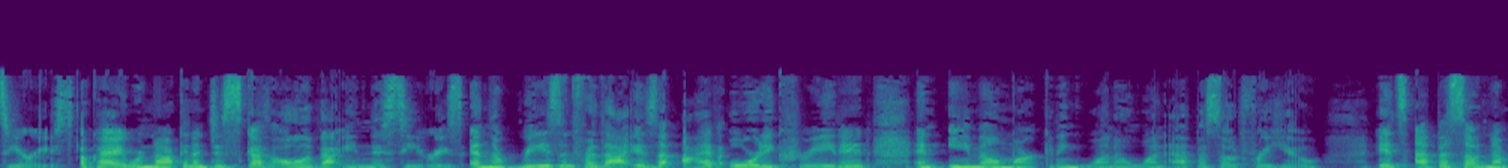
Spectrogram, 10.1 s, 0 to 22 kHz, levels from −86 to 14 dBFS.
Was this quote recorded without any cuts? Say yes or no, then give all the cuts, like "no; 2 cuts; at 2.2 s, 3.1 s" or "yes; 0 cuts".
no; 1 cut; at 4.8 s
